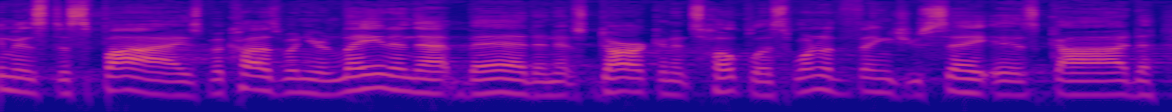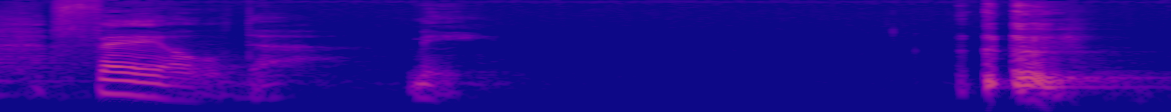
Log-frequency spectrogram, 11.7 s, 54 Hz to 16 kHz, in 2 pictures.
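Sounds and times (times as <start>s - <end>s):
speech: 0.0s - 7.3s, 7.9s - 8.2s, 10.8s - 11.3s
throat clearing: 10.7s - 11.5s.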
